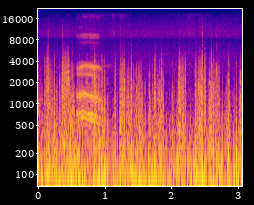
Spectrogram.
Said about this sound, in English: Wow, it's getting windy. Okay, sorry. Maybe I can shield it here.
